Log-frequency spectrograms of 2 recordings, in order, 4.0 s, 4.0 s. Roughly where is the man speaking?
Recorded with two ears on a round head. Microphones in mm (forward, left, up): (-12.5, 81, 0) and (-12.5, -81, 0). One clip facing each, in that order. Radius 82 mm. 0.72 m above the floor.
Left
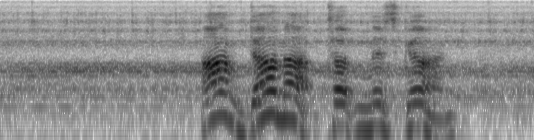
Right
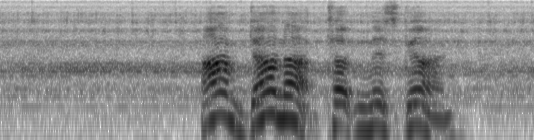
Centre.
